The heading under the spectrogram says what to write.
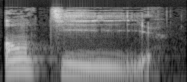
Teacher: So here it's quite interesting because, well, you've got this E and then double L, E, S, okay, so final S and E, really you don't pronounce them, so you get this I sound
